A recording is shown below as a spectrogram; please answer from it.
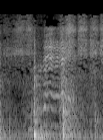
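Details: Beetal goat from Hasilpur, Bahawalpur district, Pakistan, gives a short, faint, wavering bleat mid-clip amid sharp knocks and clatter, with background noise throughout.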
